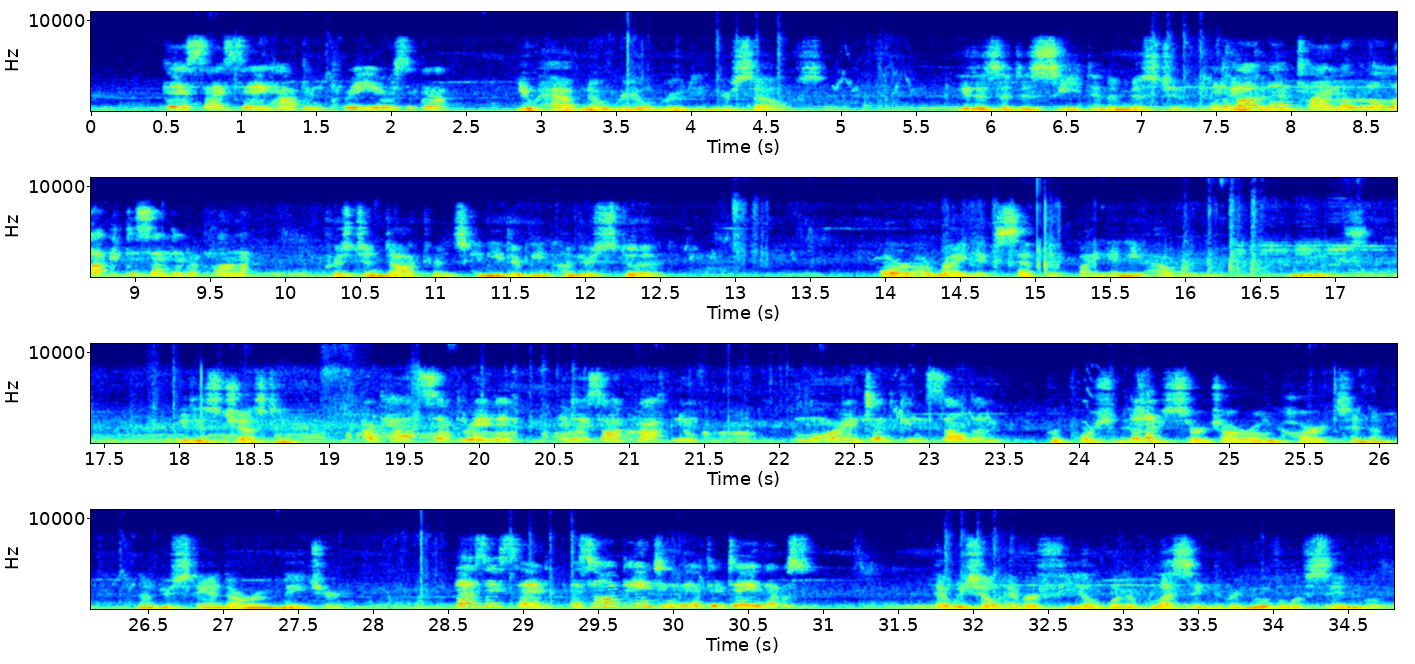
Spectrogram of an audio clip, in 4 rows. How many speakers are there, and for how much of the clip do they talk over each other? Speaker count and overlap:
two, about 4%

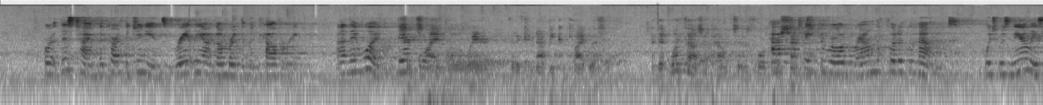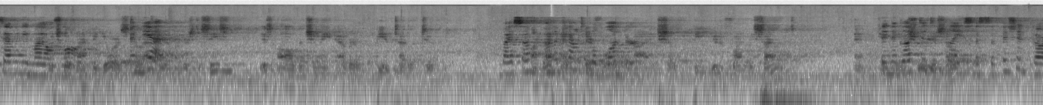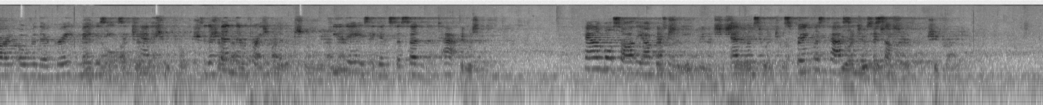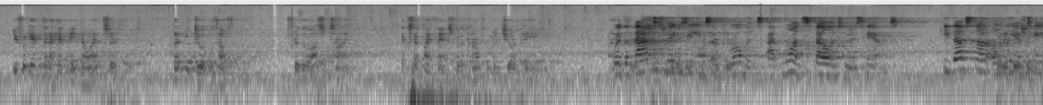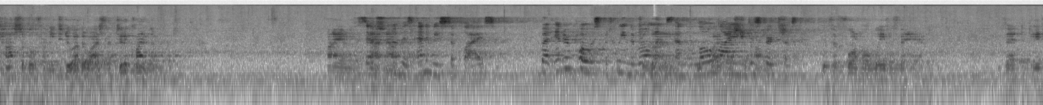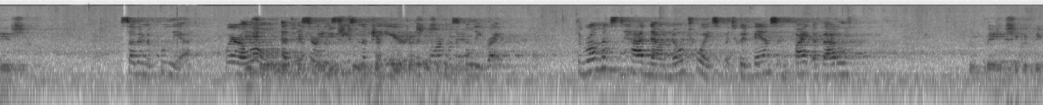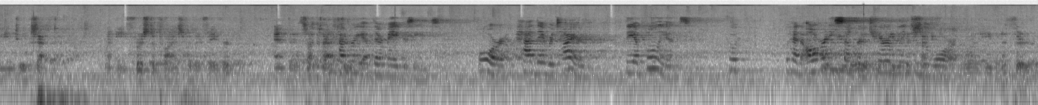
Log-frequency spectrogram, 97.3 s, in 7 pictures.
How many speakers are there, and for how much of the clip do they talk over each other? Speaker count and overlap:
two, about 26%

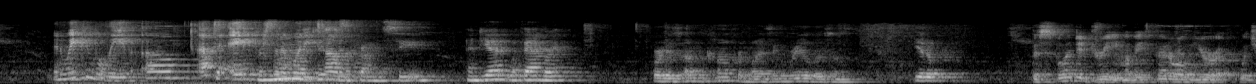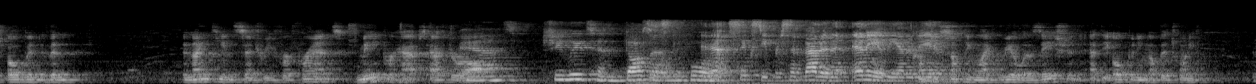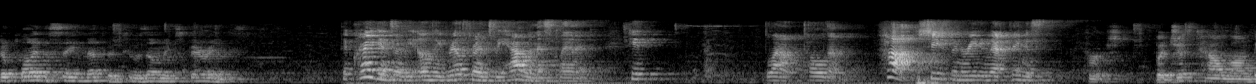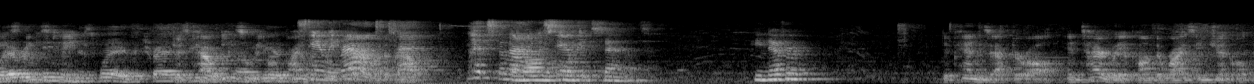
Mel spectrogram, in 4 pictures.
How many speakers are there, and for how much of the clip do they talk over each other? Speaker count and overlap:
four, about 14%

